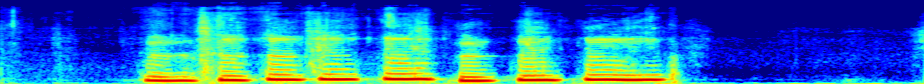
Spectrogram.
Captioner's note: humming in agreement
